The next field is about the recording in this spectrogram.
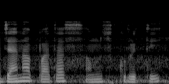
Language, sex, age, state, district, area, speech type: Telugu, male, 18-30, Andhra Pradesh, Annamaya, rural, spontaneous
